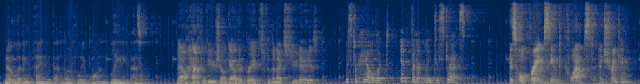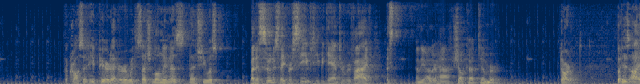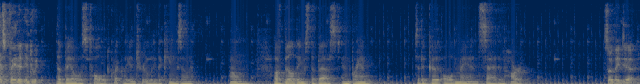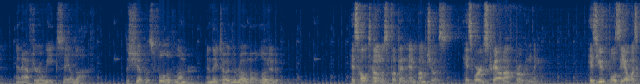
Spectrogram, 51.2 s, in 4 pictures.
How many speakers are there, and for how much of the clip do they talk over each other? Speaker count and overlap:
six, no overlap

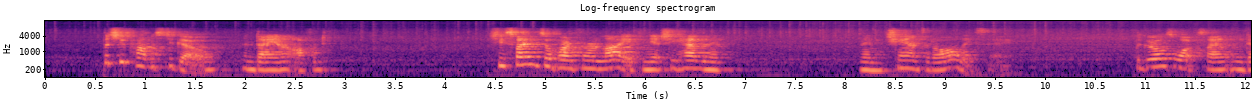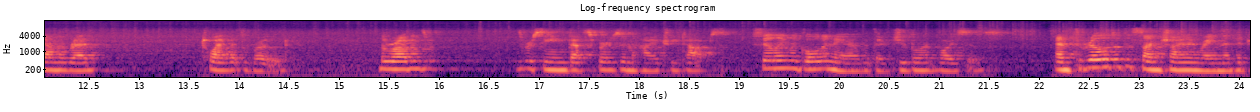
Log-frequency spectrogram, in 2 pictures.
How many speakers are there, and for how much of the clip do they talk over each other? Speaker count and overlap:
one, no overlap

